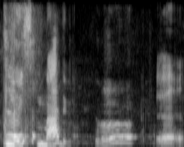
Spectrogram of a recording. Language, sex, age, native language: Icelandic, other, 60-69, Icelandic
